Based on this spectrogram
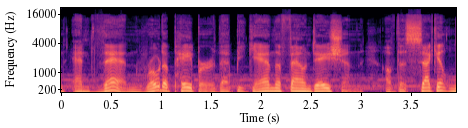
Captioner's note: none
